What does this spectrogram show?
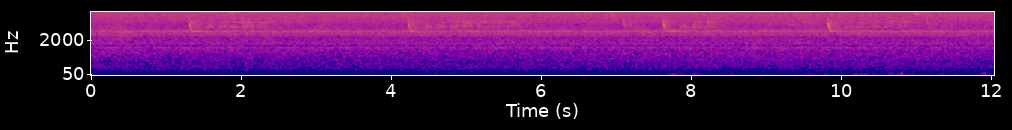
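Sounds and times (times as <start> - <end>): faint forest hiss: 0.0 - 12.0.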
